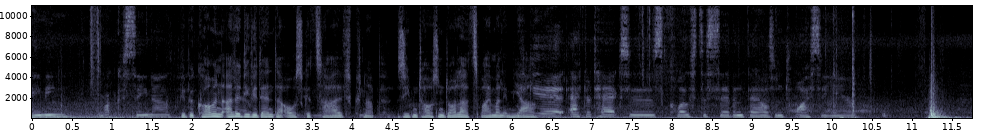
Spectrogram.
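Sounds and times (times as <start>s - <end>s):
speech: 0.0s - 11.5s
faint road rumble: 0.0s - 11.7s
low car engine hum: 0.0s - 11.7s
single sharp thump: 11.2s - 11.6s.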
